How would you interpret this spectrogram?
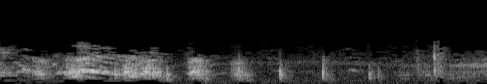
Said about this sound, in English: Winter had again clamped its icy fingers on the Yukon Territory. The long nights were lonely ones for Dave, and his face lighted up with pleasure as he heard the sound of Sergeant Preston's dog team stopping at the cabin.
